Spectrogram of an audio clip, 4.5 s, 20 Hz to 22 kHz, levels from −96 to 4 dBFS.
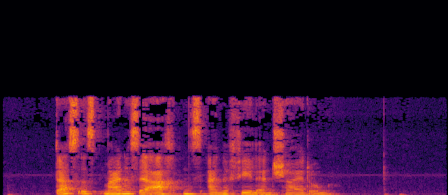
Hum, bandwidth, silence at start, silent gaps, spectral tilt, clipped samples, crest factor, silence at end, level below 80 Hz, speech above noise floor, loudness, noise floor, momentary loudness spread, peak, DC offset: none; 11.5 kHz; 0.55 s; none; -3.5 dB/octave; under 0.1%; 20 dB; 0.45 s; -58 dBFS; 31 dB; -20 LUFS; -52 dBFS; 12 LU; -4 dBFS; under 0.1%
